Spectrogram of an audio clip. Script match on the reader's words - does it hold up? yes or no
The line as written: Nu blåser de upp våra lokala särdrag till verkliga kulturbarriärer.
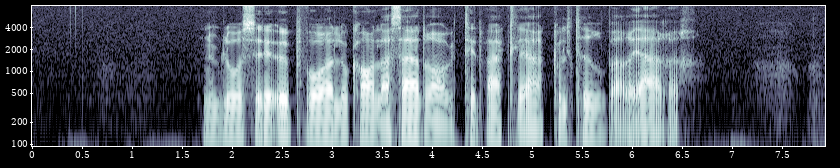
yes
